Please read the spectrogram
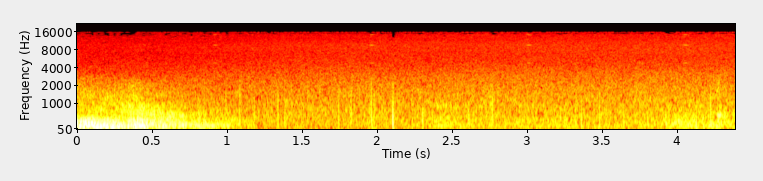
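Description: The rumbling, echoing tail of a Claymore mine blast dying away over about a second, then faint background with one small click about two seconds in.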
